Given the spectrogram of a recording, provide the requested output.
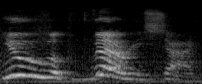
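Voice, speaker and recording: A smug storybook leopard, voiced by a woman brags in a high, bright voice, with a lively lilt. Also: takes it slowly, reverberant, far from the mic, a little hiss or hum, heavily acted. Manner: smug, bragging. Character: boastful male leopard.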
